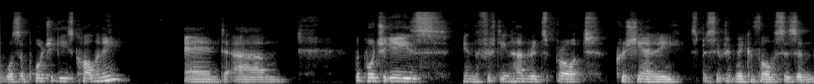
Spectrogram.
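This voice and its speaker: A man in his thirties from Malaysia, a priest speaking as an interview guest, halting often with fillers and restarts. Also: medium pitch, vocal fry. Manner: hesitant, many fillers and restarts.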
